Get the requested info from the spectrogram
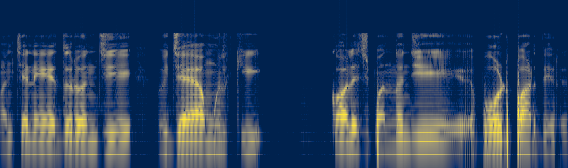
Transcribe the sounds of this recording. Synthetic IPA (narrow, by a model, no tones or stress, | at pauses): ɐɲt͡ʃɐneed̪uɾoɲd͡ʒi | ʋid͡ʒɐjamulki | kaːleːd͡ʒpɐnd̪oɲd͡ʒiboːɾɖpaːɽd̪eːɾu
